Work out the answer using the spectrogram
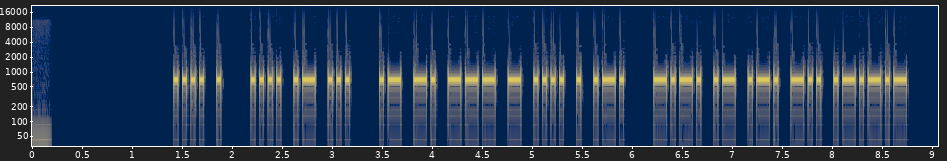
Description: Morse code, heard as a keyed tone, about 28 wpm, 700 Hz. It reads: HE HAS ANOTHER CARD.
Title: Sentences from Top 1000 Words - Review Part 4 - 28wpm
